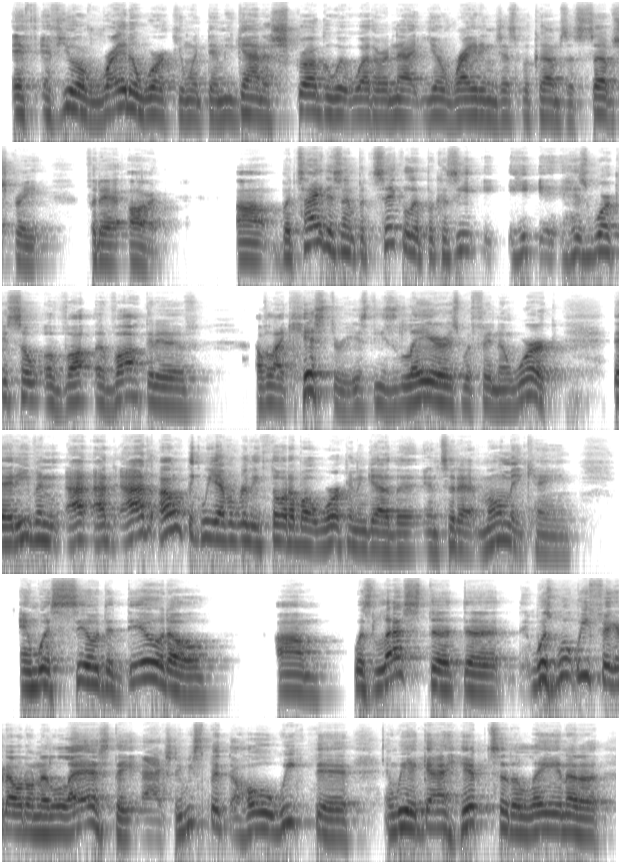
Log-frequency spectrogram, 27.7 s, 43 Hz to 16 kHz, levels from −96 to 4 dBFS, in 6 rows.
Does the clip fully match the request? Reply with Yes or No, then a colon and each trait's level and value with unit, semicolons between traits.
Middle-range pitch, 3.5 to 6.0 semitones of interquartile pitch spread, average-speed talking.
No: medium, 150 Hz; average, 5.0 semitones; fast, 220 wpm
